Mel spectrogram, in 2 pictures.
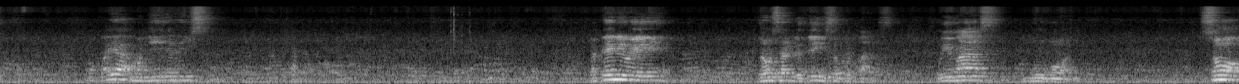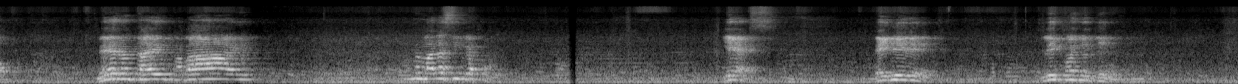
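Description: A man speaks through a microphone and loudspeakers outdoors, in short phrases with pauses.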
